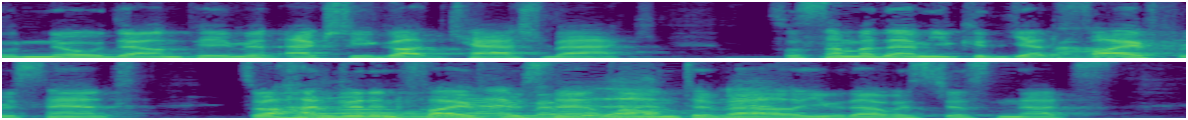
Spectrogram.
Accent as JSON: {"language": "English", "country": "Canada", "first_language": "French", "said": "like we're not Quebecois, even though French is my first language. But in Quebec, it's very different."}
